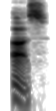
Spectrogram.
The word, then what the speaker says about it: US: 1968 was Ron kanga's us pronounced us as in not them kanga's group sought to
